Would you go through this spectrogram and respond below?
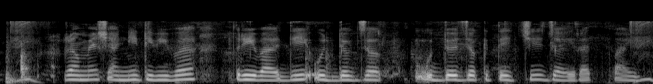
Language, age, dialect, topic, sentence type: Marathi, <18, Varhadi, banking, statement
